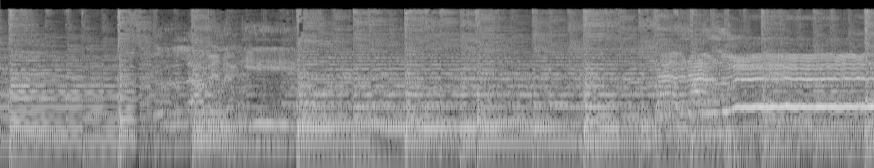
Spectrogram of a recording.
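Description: Solo acoustic guitar strummed through an instrumental passage between sung lines, recorded from the soundboard. A long held note comes in near the end.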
